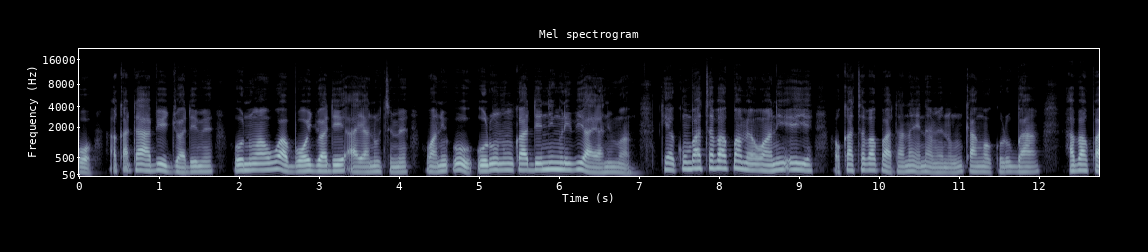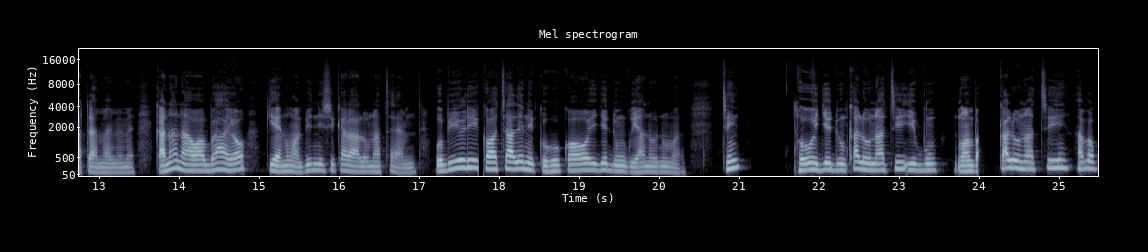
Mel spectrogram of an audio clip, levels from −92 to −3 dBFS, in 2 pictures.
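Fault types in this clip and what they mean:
digital broadcast dropout: the receiver lost the signal or rejected corrupted frames and muted until clean data returned, so the speech drops into brief silence through a fast fade of about 3 ms. Each hole lasts about 64 ms, which fits two lost frames, once just before "taa alani kohuu kor" and once near the end. Unlike a network packet gap or a stutter, nothing is repeated or smeared: the sound simply vanishes and resumes further on, with that stretch gone.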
